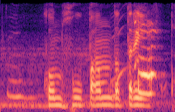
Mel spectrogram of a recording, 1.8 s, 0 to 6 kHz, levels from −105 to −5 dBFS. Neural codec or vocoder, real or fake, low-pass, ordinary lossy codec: none; real; 5.4 kHz; none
